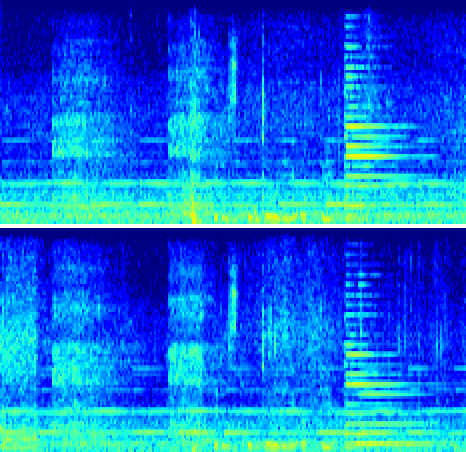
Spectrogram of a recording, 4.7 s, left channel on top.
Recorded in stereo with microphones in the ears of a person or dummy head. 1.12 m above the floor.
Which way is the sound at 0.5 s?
15° right (ahead or behind).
